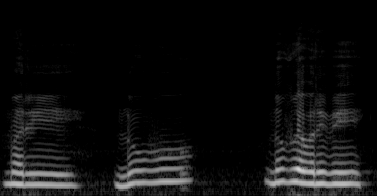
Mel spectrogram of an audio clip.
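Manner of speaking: high, loud, drawn-out bewildered question; a frail mother lost, demanding who; bewildered old mother. Acted. Mother baffled asks who he is. (తికమకతో వృద్ధ తల్లి)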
